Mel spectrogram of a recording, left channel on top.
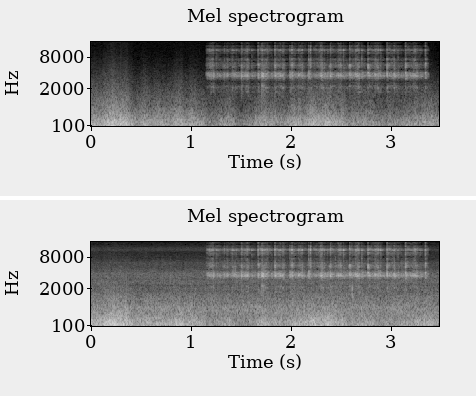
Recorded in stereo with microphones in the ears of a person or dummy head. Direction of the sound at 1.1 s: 5° right (ahead or behind).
